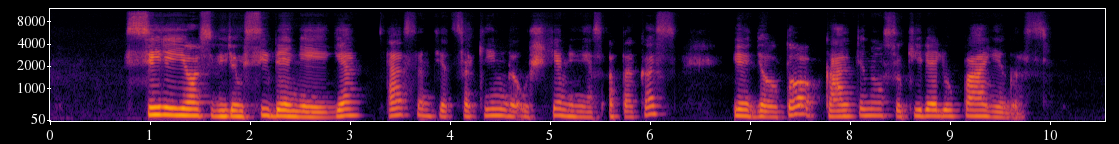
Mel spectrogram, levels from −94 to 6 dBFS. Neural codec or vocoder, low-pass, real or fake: codec, 32 kHz, 1.9 kbps, SNAC; 10.8 kHz; fake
